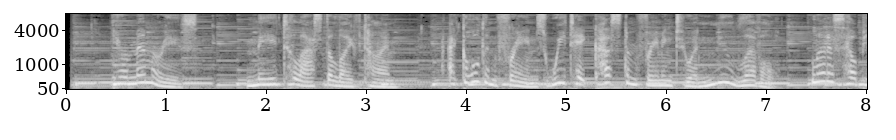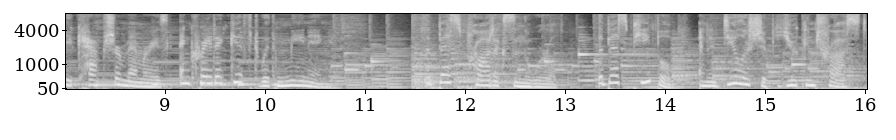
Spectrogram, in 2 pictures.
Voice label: Commercial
